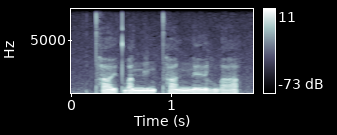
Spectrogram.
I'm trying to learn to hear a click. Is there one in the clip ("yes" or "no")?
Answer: no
